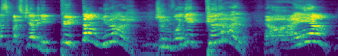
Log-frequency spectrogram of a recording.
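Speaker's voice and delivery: high, loud comic complaint; hammed-up indignant outburst; exasperated despair. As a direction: wail it in outraged frustration. Comic despair over the clouds.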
